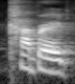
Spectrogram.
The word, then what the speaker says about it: cupboard: cooker sink dishwasher cabinet cupboard remember cupboard letter p is silent coppered we mentioned the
